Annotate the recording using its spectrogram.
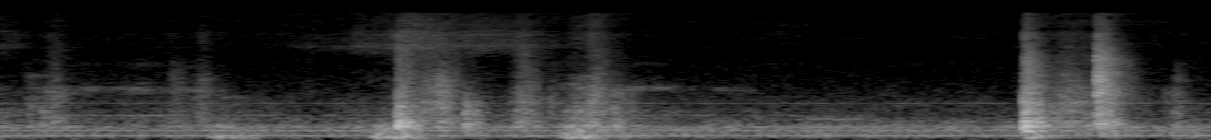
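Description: Hands working compost in a plastic tub: a few short knocks and scrapes against the plastic, one about two seconds in, a smaller one near three seconds, and two close together near the end.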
